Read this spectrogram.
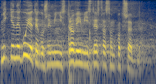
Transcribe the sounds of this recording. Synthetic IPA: ɲik̚t̪ɲɛnɛɡujɛt̪ɛɡɔʐɛmʲiɲist̪ɾɔvʲjɛimʲiɲist̪ɛɾst̪fasɔ̃w̃pɔtʂɛbnɛ̰

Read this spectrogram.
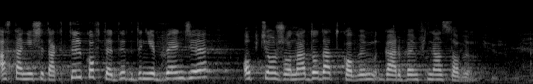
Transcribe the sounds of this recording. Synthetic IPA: ast̪aɲɛɕɛt̪akt̪ɘlkɔft̪ɛd̪ɘɡd̪ɘɲɛbɛɲd͡ʑɛʔɔpt͡ɕɔ̃w̃ʐɔnad̪ɔd̪at̪kɔvɘmɡaɾbɛmfʲin̪ansɔvɘ̰m

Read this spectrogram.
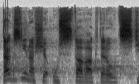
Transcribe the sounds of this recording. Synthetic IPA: t̪aɡzɲiːnaʃɛʔuːst̪avakt̪ɛɾowt͡sc

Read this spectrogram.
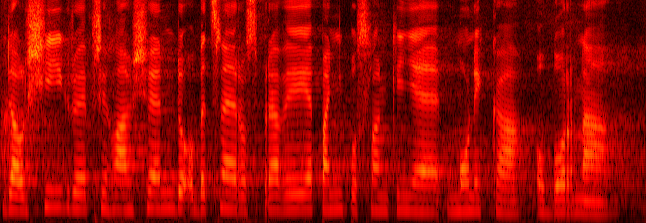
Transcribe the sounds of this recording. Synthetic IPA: dalʃiːɡdo̞jɛpr̝̥ɪɦlaːʃɛndo̞ʔobɛt͡snɛːɾo̞spɾavɪjɛpaɲiːpo̞slaŋkɪɲɛmo̞nɪkaʔobo̞ɾnaː

